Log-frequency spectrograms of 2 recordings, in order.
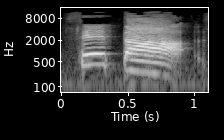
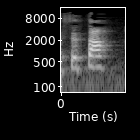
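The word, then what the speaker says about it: セーター: セーター。セータ 자, 스웨터는 영어니까 외래어를 표기하는 가타카나로 표기하시면 되겠죠. 자, 주의하실 것은 가운데 장음이 2개 들어있기 때문에 세타 이렇게 발음하셔서는 안 된다는 거.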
